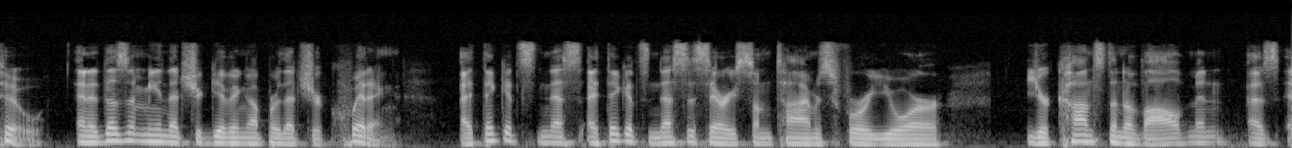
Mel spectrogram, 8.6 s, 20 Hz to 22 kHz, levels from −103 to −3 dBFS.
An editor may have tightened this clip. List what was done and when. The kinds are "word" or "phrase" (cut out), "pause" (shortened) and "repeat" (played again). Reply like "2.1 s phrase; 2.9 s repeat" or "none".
3.9 s word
